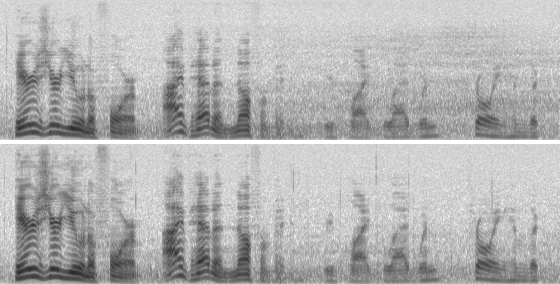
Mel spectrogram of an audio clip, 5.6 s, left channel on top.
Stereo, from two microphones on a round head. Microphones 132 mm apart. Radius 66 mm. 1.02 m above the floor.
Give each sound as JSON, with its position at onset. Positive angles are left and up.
{"t": 0.2, "sound": "a man speaking", "side_deg": -70}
